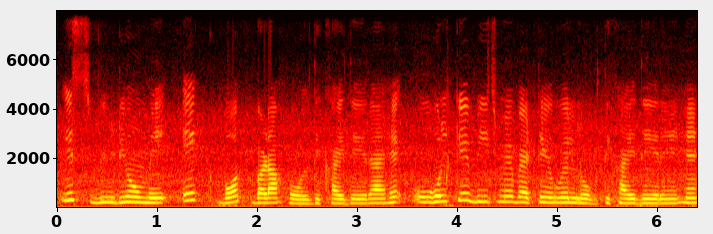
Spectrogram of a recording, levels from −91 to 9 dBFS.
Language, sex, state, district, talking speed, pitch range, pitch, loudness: Hindi, female, Bihar, Vaishali, 205 wpm, 175-220 Hz, 195 Hz, -17 LUFS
